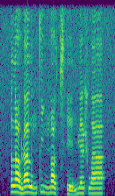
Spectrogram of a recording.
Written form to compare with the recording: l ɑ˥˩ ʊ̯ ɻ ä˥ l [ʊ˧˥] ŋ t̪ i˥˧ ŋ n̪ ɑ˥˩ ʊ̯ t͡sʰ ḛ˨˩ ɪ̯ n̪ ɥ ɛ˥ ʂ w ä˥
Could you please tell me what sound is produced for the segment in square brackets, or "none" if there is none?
ʊ˧˥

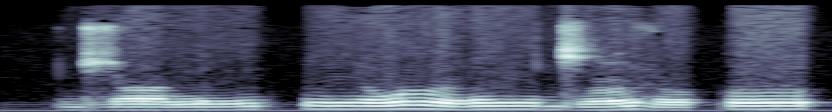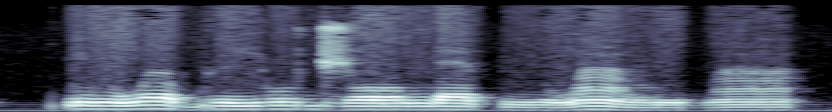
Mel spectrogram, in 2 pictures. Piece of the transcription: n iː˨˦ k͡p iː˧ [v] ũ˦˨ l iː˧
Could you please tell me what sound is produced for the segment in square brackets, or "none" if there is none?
w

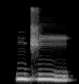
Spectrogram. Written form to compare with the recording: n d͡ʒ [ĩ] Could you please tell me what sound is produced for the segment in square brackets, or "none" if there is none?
i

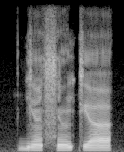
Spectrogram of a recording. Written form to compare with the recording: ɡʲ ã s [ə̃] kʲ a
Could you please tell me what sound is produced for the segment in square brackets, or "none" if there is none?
ə̃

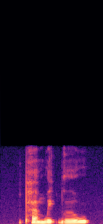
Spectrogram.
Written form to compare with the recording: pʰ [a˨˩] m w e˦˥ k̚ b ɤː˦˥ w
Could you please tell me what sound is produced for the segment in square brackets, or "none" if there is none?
a˧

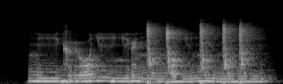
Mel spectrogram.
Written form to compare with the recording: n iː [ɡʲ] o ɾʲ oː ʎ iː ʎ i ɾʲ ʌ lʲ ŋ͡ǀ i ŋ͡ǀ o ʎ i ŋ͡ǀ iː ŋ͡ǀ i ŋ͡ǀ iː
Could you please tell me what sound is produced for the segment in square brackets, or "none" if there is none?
ɡʲ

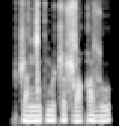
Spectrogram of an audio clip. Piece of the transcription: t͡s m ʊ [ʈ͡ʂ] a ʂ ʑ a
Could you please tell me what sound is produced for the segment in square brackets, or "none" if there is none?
ʈ͡ʂ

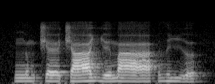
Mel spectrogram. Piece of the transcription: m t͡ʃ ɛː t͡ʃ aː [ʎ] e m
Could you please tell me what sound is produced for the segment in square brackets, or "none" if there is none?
ʎ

